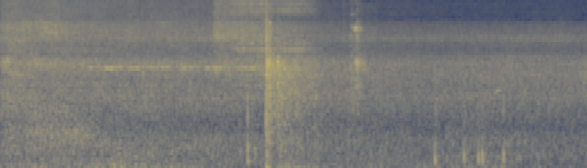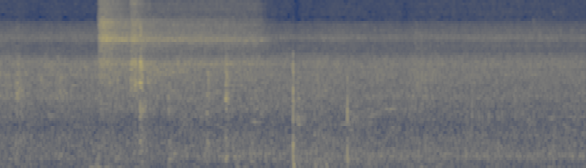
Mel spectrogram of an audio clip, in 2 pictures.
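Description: Meitetsu electric train pulling out of the station, its running noise easing off over the first few seconds. Fireworks bang at a distance throughout, the loudest crack about two and a half seconds in, followed by scattered smaller pops.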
